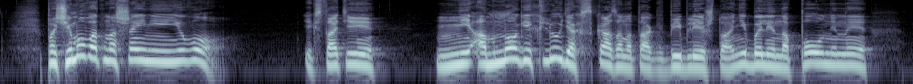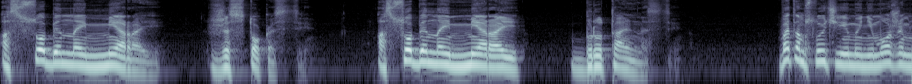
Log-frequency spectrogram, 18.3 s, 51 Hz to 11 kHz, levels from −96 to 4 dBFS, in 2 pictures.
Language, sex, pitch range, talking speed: Russian, male, 140-185 Hz, 100 wpm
